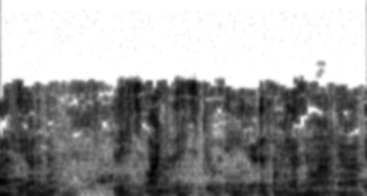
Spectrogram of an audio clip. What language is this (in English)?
Malayalam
